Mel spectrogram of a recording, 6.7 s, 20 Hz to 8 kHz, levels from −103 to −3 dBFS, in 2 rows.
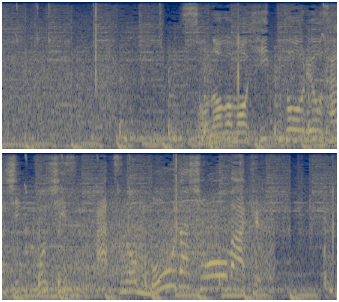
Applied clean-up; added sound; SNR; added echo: none; Mechanisms; 17 dB; none.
